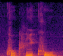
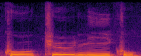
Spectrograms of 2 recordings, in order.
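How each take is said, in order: First: Said naturally, with the middle e sound dropped. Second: Said slowly, with the middle e sound pronounced. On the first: "je vais couper en fait. Ce E là, on ne l'entend pas" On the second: "si je parle doucement"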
